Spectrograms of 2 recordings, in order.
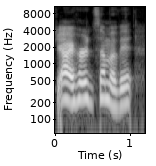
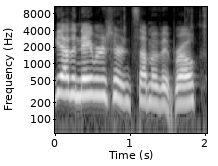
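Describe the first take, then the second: First: Said in the usual way. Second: Teasing punchline. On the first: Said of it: "He's like". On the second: Retold or imitated. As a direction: toss it off like a smirking cousin.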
